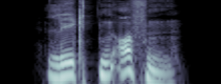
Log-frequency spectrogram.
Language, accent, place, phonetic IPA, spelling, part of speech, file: German, Germany, Berlin, [ˌleːktn̩ ˈɔfn̩], legten offen, verb, De-legten offen.ogg
- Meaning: inflection of offenlegen: 1. first/third-person plural preterite 2. first/third-person plural subjunctive II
